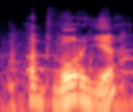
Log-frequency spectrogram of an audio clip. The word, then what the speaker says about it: Podvorye: Oh, it's not pod. It's pod. It's Padvor. Padvorye? Oh, with a quick yeah. Oh, okay. So there's no. I see. I see. Got it. So it's pod. Unstress sound. Pod. That's pod. The main stress of the word pronounce war or bore.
